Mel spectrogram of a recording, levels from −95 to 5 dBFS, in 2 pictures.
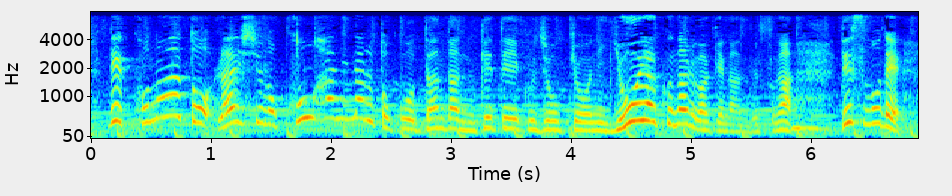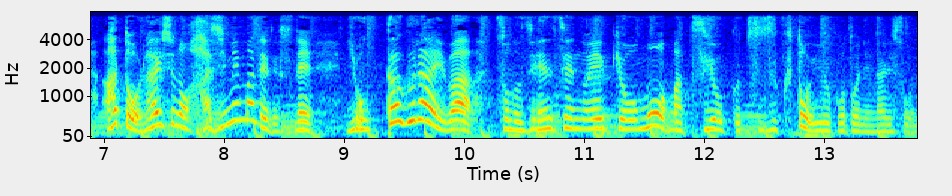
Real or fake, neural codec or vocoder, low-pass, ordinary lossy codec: real; none; 7.2 kHz; none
